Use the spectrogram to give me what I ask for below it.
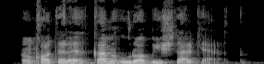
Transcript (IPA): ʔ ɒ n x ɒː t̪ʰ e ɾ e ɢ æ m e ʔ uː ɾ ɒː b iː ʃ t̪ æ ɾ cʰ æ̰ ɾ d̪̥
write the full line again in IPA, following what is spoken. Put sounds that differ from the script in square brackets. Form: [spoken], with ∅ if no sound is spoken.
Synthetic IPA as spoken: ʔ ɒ n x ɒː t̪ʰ e ɾ e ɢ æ m e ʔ uː ɾ ɒː b iː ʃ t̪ æ ɾ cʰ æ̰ ɾ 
